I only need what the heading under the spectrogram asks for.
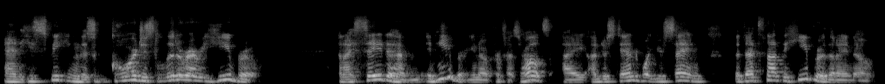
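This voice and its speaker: A man's voice: mid-range voice, very animated, a little fast, slightly rough, poor audio. A man in his forties, a rabbi and author, talking in a conversational interview and telling stories that act out the people he quotes. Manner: warm storytelling, acts out quotes.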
